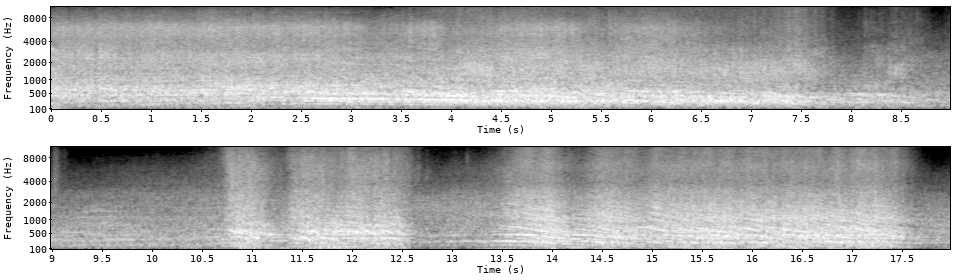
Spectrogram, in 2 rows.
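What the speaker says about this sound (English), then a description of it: "Jeff Gordon, Martin Truex going to race him hard, trying to stay on the tail end of the lead lap" NASCAR stock cars race at Phoenix in 2007, a loud sustained engine roar that swells and fades as the pack passes, with brief surges near the end.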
